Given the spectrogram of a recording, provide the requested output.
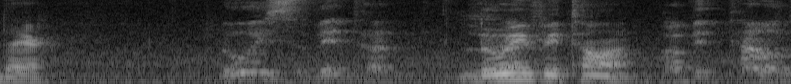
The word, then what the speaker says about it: Vuitton: Vuitton 重音在后面 Louis Vuitton，还有 Costco，很多台湾朋友会念成 Costco。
